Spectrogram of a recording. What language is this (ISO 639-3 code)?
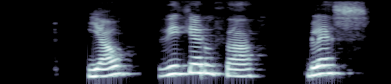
isl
